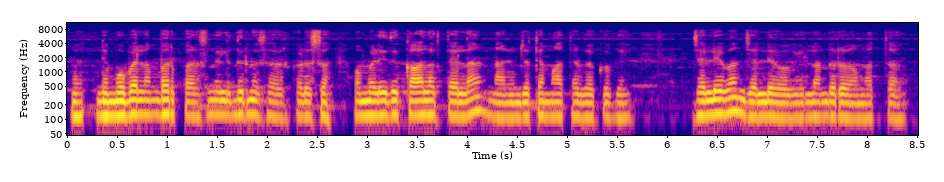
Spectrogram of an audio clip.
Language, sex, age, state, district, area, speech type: Kannada, male, 18-30, Karnataka, Yadgir, rural, spontaneous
